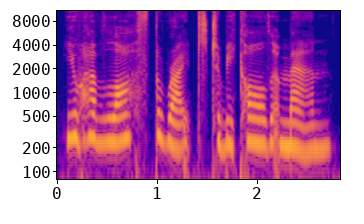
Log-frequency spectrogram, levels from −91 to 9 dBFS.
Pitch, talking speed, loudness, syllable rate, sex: 225 Hz, 210 wpm, -17 LUFS, 4.2 syllables/s, female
